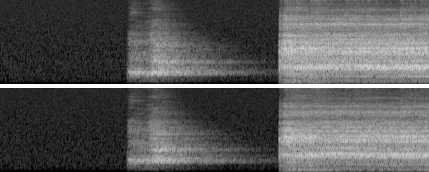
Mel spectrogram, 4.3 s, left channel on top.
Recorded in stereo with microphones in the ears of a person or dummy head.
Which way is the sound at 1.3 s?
20° right (ahead or behind).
